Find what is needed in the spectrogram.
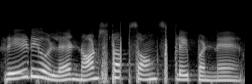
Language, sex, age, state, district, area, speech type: Tamil, female, 18-30, Tamil Nadu, Tiruvarur, urban, read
